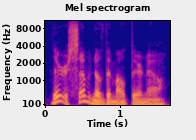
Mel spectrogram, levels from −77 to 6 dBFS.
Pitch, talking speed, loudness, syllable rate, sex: 115 Hz, 285 wpm, -16 LUFS, 8.3 syllables/s, male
